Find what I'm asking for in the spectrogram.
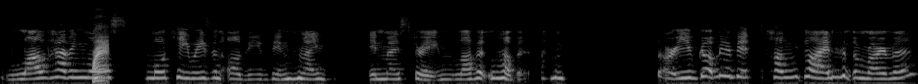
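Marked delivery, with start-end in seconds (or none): none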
